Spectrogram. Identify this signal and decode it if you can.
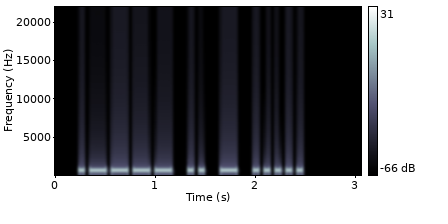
Morse code, heard as a keyed tone, about 22 wpm, 700 Hz. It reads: 1IT5
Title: Four Challenging Letter-Number Combinations 22wpm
